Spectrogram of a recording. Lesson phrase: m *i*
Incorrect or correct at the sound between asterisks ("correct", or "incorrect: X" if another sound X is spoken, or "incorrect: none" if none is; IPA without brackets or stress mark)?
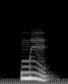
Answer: correct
